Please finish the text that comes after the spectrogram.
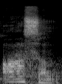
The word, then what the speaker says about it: awesome: Si es un jugador de fútbol, he's awesome. Quiere decir él es increíble jugando fútbol, ¿no? Awesome. Awesome. Enfatizando la primera sílaba, awesome.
